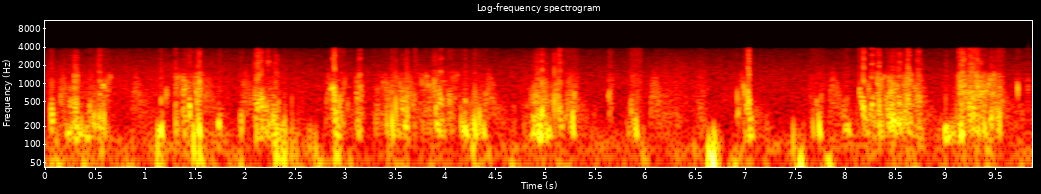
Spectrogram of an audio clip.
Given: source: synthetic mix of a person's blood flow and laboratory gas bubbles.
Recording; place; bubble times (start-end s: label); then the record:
Doppler ultrasound of blood flow; subclavian vein
0.08-0.71 s: bubbles
1.16-1.28 s: bubbles
1.34-1.67 s: bubbles
1.76-1.82 s: bubbles
1.98-2.04 s: bubbles
2.11-2.40 s: bubbles
2.85-3.25 s: bubbles
3.31-3.75 s: bubbles
3.77-4.48 s: bubbles
4.81-5.38 s: bubbles
5.67-5.73 s: bubbles
5.86-6.01 s: bubbles
6.93-7.16 s: bubbles
7.69-7.84 s: bubbles
8.02-8.12 s: bubbles
8.19-8.86 s: bubbles
9.02-9.64 s: bubbles
9.74-9.82 s: bubbles
9.85-9.88 s: bubbles
From the record:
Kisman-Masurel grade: 242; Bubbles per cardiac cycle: several, 3 to 8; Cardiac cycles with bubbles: 100%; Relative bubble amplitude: moderate (0.250 to 0.450); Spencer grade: 3 (all of the cardiac periods contain showers or single bubble signals, but not dominating or overriding the cardiac motion signals); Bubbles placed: anywhere in the cardiac cycle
